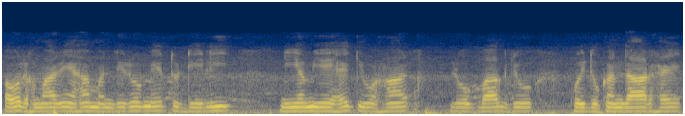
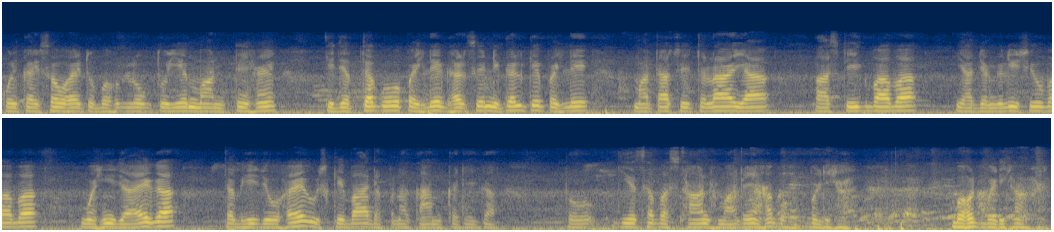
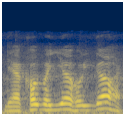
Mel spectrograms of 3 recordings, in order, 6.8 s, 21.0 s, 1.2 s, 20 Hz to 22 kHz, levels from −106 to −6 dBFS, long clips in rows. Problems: background conversations at intervals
